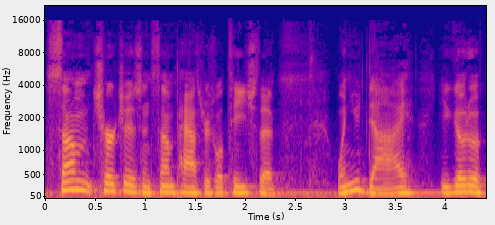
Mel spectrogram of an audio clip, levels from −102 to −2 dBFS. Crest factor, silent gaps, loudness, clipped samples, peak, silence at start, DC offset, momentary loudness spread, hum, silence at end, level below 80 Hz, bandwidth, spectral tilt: 14 dB; none; -25 LUFS; under 0.1%; -10 dBFS; 0 s; under 0.1%; 7 LU; none; 0 s; -48 dBFS; 14 kHz; -8 dB/octave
